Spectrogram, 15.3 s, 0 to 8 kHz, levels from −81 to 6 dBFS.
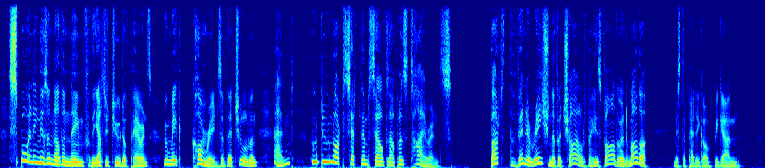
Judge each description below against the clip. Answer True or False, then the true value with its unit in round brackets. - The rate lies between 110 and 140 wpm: False (155 wpm)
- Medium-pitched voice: True (145 Hz)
